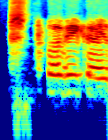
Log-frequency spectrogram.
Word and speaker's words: Slavika: Am I saying it right? I know I've been messing it up here. Slavika? Slavika is right, yes.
